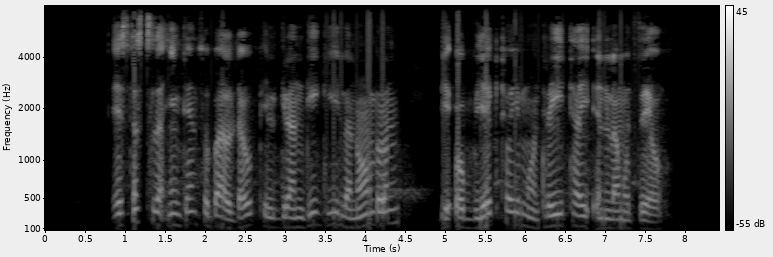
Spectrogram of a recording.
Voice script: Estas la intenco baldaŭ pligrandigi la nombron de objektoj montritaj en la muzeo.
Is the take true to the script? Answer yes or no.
yes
